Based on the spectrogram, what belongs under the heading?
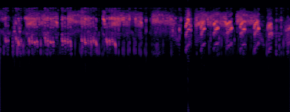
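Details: Constant high-pitched twittering from swiftlets, a dense overlapping chatter of buzzy chirps with almost no pauses.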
